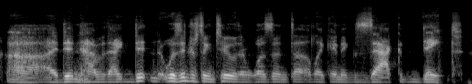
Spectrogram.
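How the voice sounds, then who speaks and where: Male host, medium pitch, presenting research casually and thinking aloud, close dry recording. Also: steady tone, normal speed, fairly bright tone, dry recording.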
